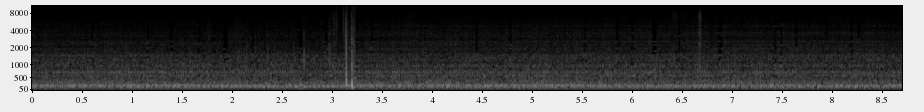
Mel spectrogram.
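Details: 1992 Mitsubishi Lancer GTi with newly installed KIFECO MAF sensor, cold start: quiet, even idle with a steady low hum, no misses or stumbles apart from one brief click; healthy cold-start idle after a rough idle and power-loss fix.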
